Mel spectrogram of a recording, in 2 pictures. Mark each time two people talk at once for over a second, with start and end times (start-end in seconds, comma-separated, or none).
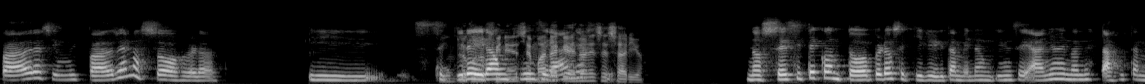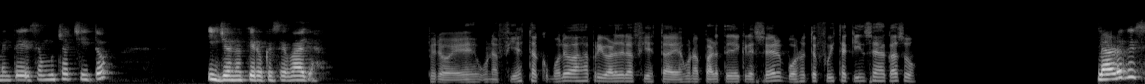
4.3-6.0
